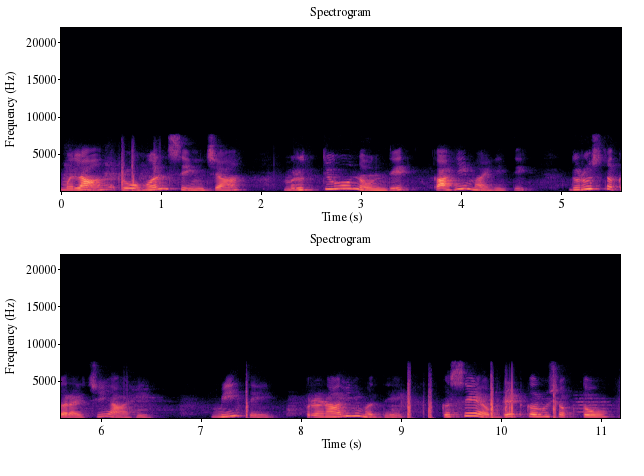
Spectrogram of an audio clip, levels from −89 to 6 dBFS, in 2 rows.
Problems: none marked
